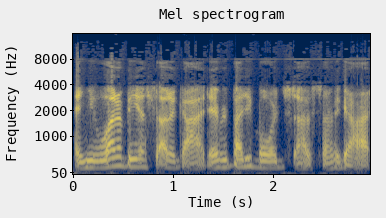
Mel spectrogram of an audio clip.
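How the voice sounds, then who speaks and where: A woman at a medium pitch speaks at a very fast pace with vocal fry and ordinary pitch variation. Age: 70s. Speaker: caller. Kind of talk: phone-in call.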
